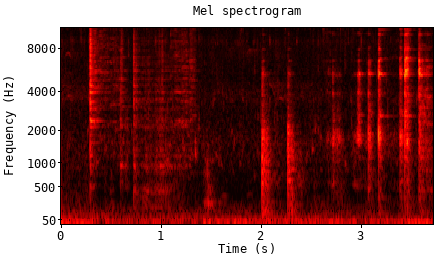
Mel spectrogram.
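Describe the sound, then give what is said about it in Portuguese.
Water is poured from a bottle of water into glasses, with a few sharp clinks of glass and a brighter splashing fill toward the end; no one speaks. “Enquanto vocês sentam, eu vou pegar uns copos e uma garrafa d'água.”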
